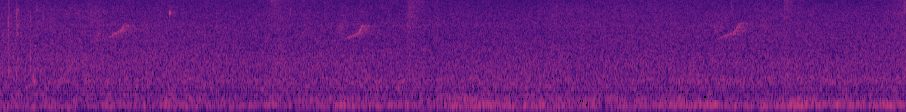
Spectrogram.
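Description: Forest ambience with a steady low background rumble. A bird gives a short, high, rising chirp four times at irregular intervals.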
